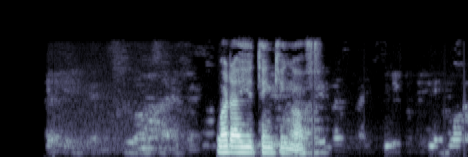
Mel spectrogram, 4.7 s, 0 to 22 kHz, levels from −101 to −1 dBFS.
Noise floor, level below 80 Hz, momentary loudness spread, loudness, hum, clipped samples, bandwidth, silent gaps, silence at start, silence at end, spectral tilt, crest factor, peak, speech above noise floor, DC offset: -54 dBFS; -66 dBFS; 28 LU; -19 LUFS; none; under 0.1%; 7.8 kHz; none; 0.5 s; 0 s; -6 dB/octave; 22 dB; -4 dBFS; 34 dB; under 0.1%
